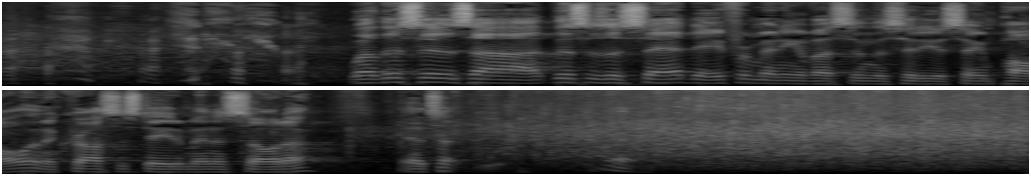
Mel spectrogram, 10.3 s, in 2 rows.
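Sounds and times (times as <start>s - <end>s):
laughter: 0.0s - 2.1s
speech: 0.2s - 8.5s
audience clapping: 7.0s - 10.2s.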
